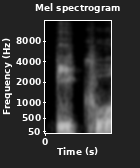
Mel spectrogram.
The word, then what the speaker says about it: BQOOL: This year I was signing up for App Eagle and I decided to test out this repricer called Be Cool. I think is how you pronounce it, BQOOL.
